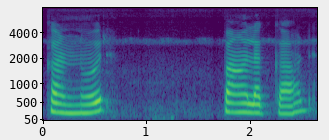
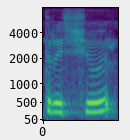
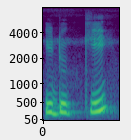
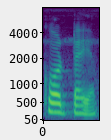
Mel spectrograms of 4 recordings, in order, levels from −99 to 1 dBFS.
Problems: none marked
